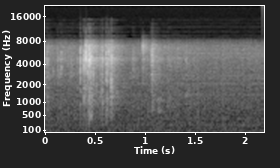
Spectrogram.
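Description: A brief papery rustle of a stack of baseball cards being handled in the hands, about half a second in, with a smaller rustle about a second in.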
